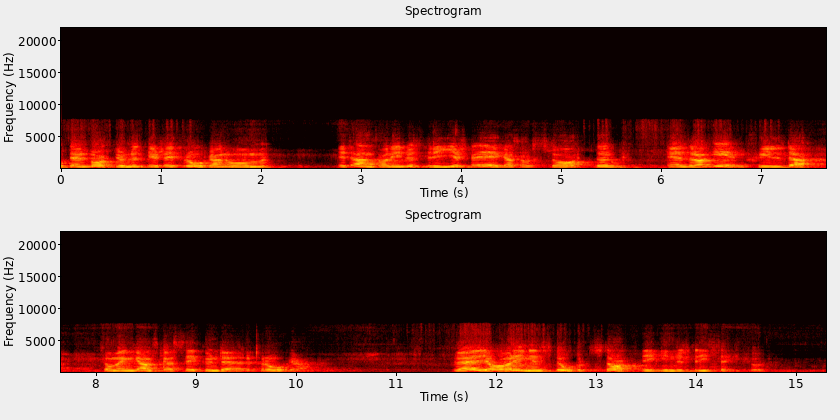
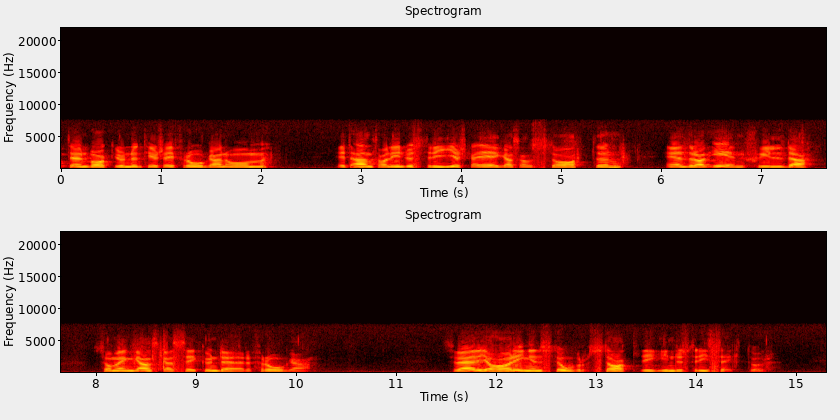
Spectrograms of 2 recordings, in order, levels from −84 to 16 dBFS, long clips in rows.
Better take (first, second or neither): second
